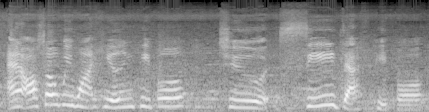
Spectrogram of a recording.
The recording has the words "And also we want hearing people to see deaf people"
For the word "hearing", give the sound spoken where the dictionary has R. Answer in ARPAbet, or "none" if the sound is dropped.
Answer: L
